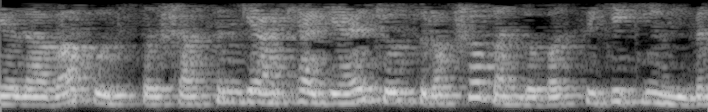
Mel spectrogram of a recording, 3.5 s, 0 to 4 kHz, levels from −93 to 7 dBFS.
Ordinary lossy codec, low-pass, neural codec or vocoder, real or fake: MP3, 32 kbps; 3.6 kHz; none; real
